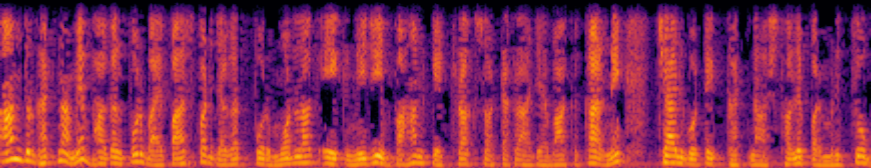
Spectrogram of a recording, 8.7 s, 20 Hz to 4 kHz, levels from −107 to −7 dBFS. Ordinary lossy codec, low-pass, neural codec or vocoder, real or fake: Opus, 64 kbps; 3.6 kHz; none; real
